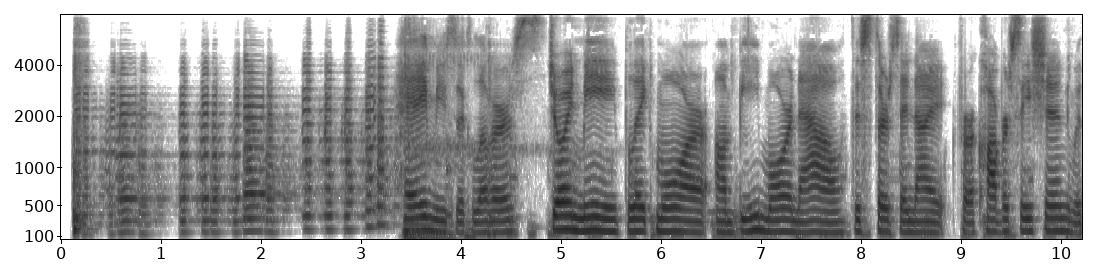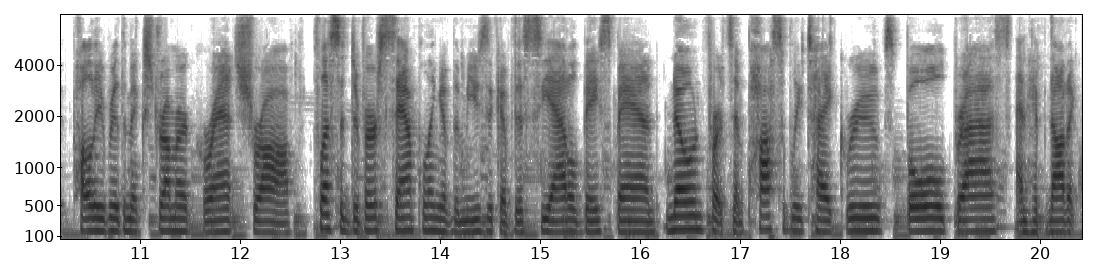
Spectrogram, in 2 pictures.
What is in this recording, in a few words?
promo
